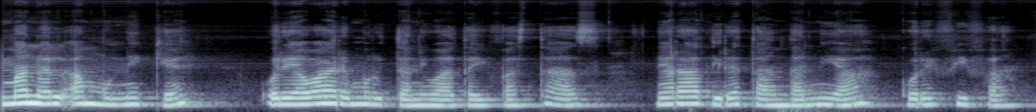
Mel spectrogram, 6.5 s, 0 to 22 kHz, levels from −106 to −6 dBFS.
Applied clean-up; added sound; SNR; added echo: none; none; none; none.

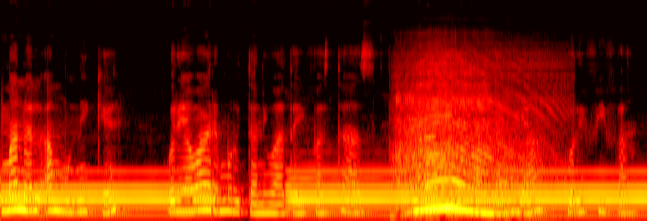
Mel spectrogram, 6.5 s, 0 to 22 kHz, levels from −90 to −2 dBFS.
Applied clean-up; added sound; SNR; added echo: none; Domestic sounds, home sounds + Wind instrument, woodwind instrument; -4 dB; none.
